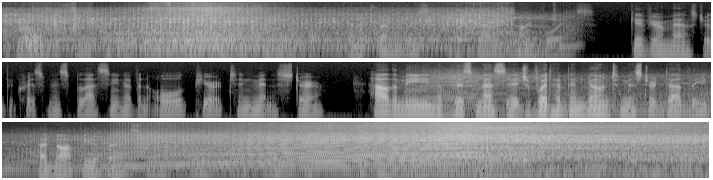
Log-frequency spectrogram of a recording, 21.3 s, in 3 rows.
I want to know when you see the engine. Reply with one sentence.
The engine can be heard from 0.0 to 5.8 s and from 11.1 to 21.2 s.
